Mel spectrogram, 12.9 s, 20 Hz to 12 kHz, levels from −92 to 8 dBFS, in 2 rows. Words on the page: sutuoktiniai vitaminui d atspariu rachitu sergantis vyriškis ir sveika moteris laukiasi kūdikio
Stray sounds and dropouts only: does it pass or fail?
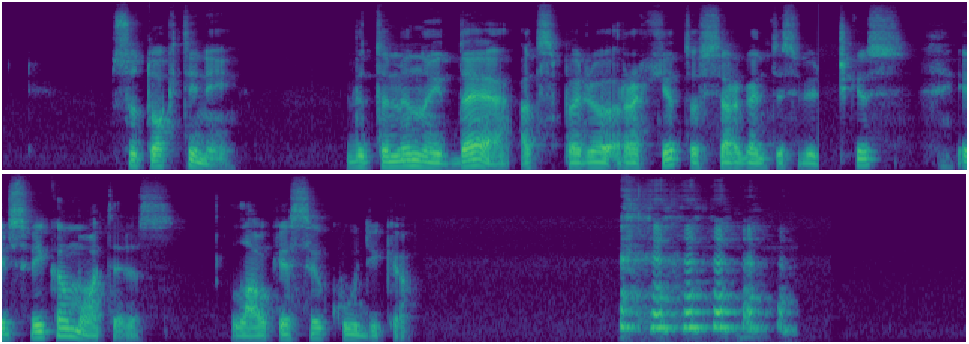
fail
